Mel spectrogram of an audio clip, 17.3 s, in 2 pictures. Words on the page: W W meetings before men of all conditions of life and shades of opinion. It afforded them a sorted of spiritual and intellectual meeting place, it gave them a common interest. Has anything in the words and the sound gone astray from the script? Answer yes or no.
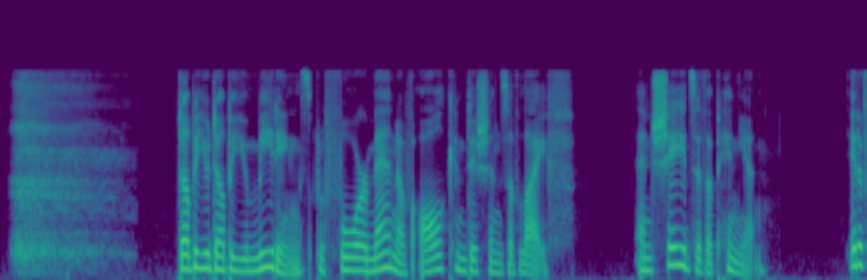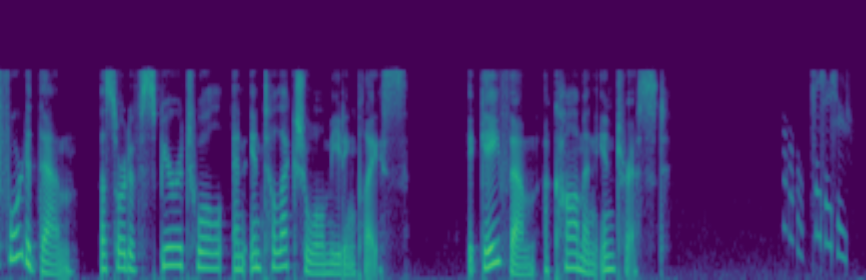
yes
